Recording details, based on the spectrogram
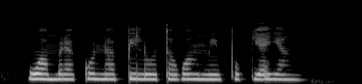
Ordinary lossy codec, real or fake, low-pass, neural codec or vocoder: MP3, 48 kbps; real; 7.2 kHz; none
